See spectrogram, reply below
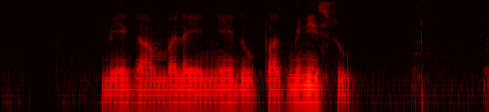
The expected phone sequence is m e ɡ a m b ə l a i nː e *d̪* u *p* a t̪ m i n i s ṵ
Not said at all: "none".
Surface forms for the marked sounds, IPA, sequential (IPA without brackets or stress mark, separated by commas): d̪, p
